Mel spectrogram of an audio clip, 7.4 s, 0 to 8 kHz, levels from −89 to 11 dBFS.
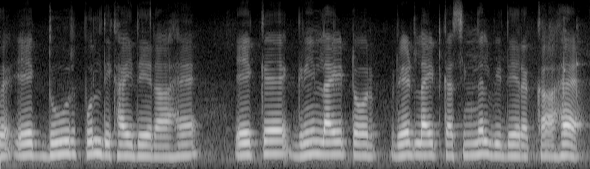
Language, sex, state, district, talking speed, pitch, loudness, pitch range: Hindi, male, Rajasthan, Bikaner, 155 wpm, 165 Hz, -15 LUFS, 160-175 Hz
